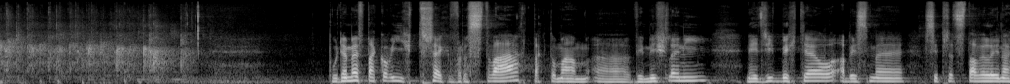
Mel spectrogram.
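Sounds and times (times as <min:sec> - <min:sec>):
audience applause: 0:00.0 - 0:02.0
speech: 0:03.3 - 0:10.0.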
